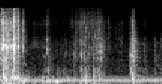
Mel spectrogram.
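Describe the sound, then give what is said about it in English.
A deck of cards being shuffled: a loud crackling riffle at the start, softer scattered flicks, then another short burst near the end over a low steady hum. “I'm going to go ahead and shuffle right away into your room.”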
